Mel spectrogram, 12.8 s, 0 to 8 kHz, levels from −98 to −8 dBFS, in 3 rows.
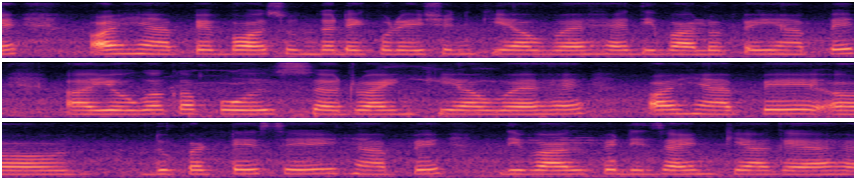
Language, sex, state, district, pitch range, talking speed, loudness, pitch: Hindi, female, Chhattisgarh, Korba, 210-225 Hz, 165 wpm, -32 LUFS, 215 Hz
